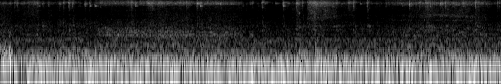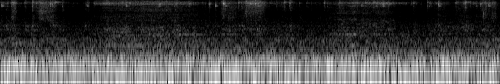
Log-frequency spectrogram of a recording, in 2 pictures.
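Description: A pencil faintly scratching lines on paper, a few short strokes, over a steady low room hum.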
